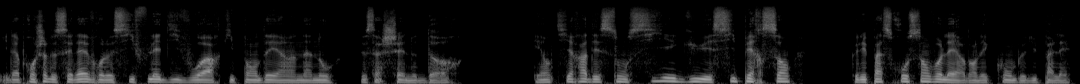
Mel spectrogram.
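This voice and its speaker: Brief: male audiobook reader, deep-ish, expressive literary narration. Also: dry recording, clean studio sound. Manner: measured, expressive reading.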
